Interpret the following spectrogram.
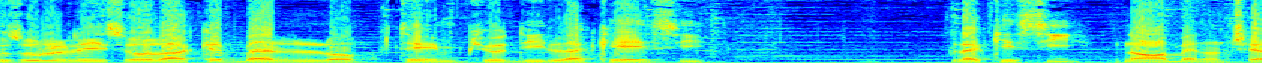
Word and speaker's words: Lachesi: Che bello tempio di Lachesi. Lachesi. No, vabbè, non c'è l'accento, quindi Lachesi.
